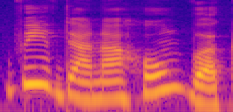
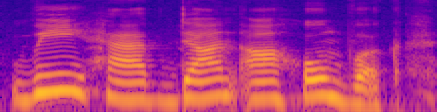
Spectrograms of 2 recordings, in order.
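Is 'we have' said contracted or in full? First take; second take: contracted; full. First: 'We have' is contracted to 'we've'. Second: 'We have' is said as two full words. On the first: "When you use a contraction" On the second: "the elongated sentence"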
